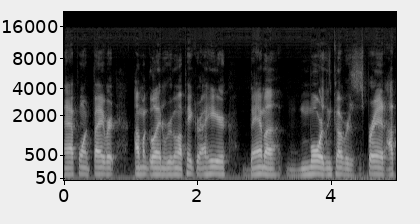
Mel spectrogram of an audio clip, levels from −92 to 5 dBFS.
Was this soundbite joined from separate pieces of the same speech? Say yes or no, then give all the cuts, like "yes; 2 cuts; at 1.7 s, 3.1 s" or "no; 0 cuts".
no; 0 cuts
